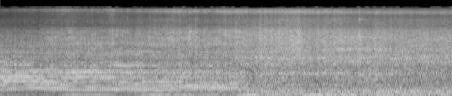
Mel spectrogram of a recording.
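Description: A train rumbles past close by, a loud continuous roar with steady rolling rail noise and a low droning tone that fades into broadband clatter.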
